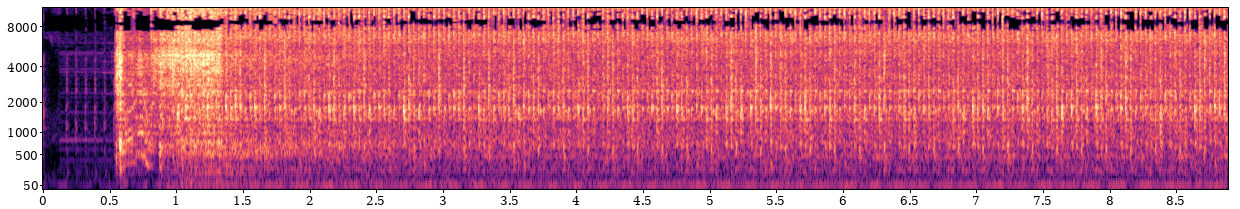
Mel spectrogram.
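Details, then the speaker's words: Healthy 1983 Mercedes 300D, OM617 diesel, used as comparison: catches and idles evenly with light, slightly intermittent clatter wandering in and out; normal fuel injector nailing. "This still has that sound of the injectors nailing, but notice it's a little bit intermittent."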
